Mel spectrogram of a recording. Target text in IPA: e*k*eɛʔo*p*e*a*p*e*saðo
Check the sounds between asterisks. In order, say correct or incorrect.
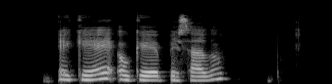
correct, incorrect, incorrect, correct

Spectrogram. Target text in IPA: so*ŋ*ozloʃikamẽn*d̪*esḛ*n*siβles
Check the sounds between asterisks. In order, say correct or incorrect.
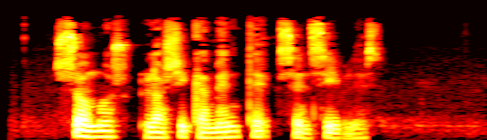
incorrect, incorrect, correct

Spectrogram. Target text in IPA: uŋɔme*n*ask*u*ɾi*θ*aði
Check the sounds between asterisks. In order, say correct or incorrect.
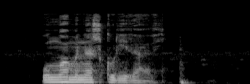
correct, correct, incorrect

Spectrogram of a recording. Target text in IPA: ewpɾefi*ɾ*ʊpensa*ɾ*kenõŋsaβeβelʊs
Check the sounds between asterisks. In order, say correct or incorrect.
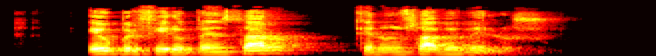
correct, correct

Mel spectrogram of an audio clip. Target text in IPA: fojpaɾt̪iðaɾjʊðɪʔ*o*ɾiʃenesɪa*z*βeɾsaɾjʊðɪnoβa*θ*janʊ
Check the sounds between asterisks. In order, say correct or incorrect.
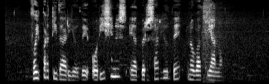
correct, incorrect, correct

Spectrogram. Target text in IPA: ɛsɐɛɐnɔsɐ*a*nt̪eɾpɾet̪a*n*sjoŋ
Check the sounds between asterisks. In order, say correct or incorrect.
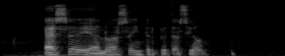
incorrect, incorrect

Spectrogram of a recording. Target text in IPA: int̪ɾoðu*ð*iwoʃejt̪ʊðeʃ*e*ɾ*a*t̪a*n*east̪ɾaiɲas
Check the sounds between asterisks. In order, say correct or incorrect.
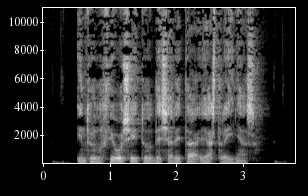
incorrect, incorrect, incorrect, incorrect

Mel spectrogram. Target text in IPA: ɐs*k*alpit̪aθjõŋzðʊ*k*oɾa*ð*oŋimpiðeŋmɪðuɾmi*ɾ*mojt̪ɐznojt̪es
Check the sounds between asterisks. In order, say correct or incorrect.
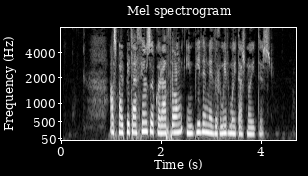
incorrect, correct, incorrect, correct

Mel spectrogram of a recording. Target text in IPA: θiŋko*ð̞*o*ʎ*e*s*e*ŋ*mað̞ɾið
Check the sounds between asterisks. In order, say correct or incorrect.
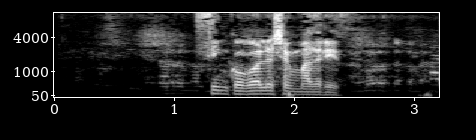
incorrect, incorrect, correct, correct

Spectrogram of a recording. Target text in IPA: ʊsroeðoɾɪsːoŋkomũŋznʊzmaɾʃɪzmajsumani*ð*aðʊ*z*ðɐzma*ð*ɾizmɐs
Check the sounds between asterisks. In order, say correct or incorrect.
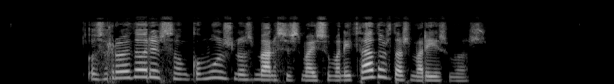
incorrect, correct, incorrect

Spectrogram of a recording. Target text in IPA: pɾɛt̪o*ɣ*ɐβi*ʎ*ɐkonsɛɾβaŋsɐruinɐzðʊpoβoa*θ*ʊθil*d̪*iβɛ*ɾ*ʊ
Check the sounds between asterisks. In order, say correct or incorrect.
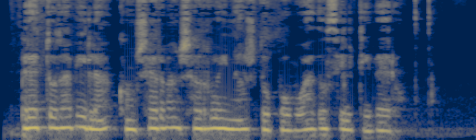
incorrect, incorrect, incorrect, incorrect, correct

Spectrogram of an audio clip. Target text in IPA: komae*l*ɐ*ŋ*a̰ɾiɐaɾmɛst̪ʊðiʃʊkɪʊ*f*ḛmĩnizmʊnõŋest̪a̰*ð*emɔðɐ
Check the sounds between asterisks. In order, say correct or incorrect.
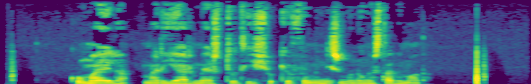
correct, incorrect, correct, correct

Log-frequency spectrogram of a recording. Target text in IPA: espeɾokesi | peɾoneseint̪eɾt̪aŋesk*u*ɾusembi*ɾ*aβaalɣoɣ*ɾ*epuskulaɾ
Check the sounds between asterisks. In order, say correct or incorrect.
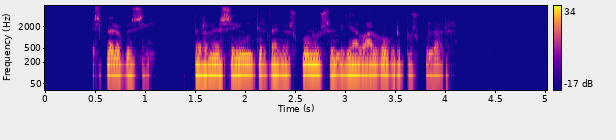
correct, incorrect, correct

